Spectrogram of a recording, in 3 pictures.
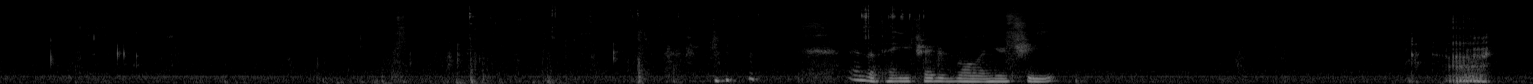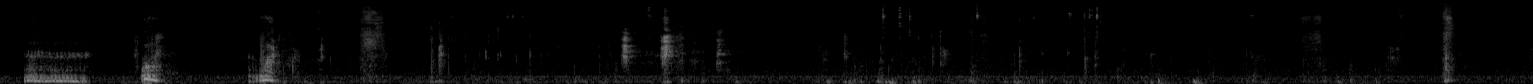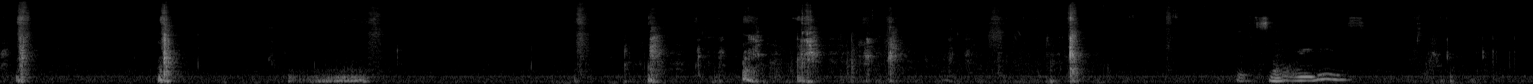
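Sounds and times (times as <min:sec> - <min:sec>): dog growling playfully: 0:14.0 - 0:18.6, 0:33.3 - 0:34.7, 0:36.9 - 0:40.6.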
